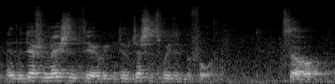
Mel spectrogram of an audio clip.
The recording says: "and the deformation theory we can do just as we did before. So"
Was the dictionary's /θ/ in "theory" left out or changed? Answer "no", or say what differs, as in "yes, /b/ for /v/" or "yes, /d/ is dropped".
no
